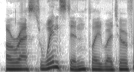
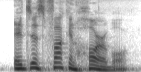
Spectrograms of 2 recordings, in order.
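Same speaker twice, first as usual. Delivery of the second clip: usual speaking voice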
